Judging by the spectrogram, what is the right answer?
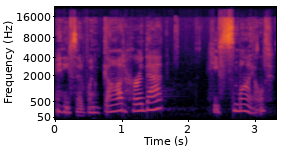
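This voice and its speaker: A woman's voice: mid-range voice, unhurried, vocal fry, a little mellow, slightly rough. Conversational woman rabbi in a hall. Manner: conversational storytelling. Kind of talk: sermon. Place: synagogue sanctuary. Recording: reverberant sanctuary hall.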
